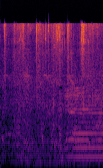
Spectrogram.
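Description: A young calf mooing: one long, steady, level call that starts just over a second in.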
